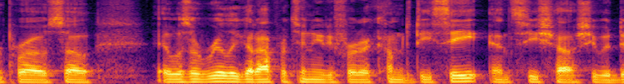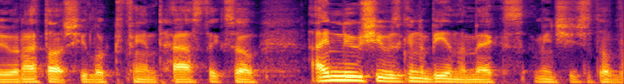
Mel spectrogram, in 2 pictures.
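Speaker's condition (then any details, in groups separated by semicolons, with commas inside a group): No condition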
